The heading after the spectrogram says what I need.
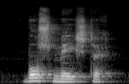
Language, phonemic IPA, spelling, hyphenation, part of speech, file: Dutch, /ˈbɔsˌmeːs.tər/, bosmeester, bos‧mees‧ter, noun, Nl-bosmeester.ogg
- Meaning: 1. a bushmaster, an Atlantic bushmaster, Lachesis muta 2. a forester in charge of supervising wood cutting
